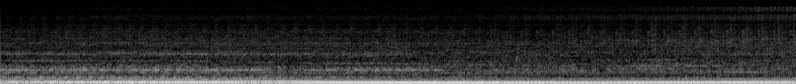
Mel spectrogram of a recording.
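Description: Suzuki Sierra's swapped-in G16B 1.6-litre four-cylinder engine idling through its owner-built exhaust, a steady low drone that swells slightly midway.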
